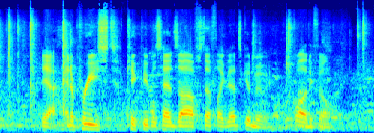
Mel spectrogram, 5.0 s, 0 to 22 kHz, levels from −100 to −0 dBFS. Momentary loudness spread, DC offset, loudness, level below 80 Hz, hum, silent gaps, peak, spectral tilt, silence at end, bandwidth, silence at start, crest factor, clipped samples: 11 LU; under 0.1%; -34 LUFS; -78 dBFS; none; none; -14 dBFS; -2.5 dB/octave; 0 s; over 20 kHz; 0 s; 22 dB; under 0.1%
